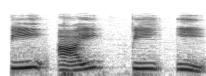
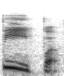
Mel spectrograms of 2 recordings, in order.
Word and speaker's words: pipe: p i p pip so the phonic sound of I is e so you could not pronounce this word as peep you have to say it as pipe as the letter E is at at the end of the word so you have to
